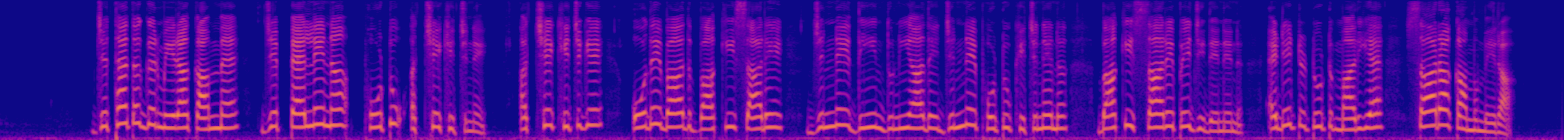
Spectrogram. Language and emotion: Dogri, neutral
